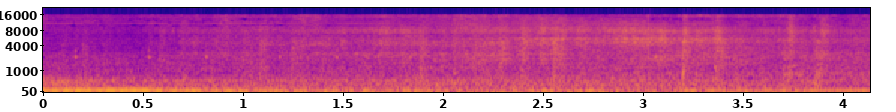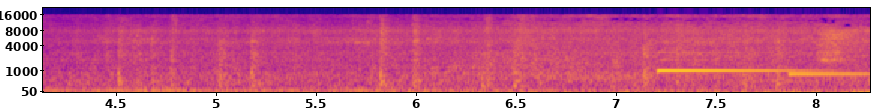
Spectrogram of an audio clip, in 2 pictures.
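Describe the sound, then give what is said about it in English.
A train rumbles steadily along the rails, a constant low roar with faint rattling, and near the end a brief tonal squeal or whistle rises over the noise. “This is due to your carriage being decoupled from the rest of the train by Matthew, who is now stomping back towards his toy box.”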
